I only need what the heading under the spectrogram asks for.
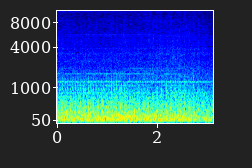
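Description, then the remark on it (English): A helicopter flying toward a nuclear power plant, its steady, loud rotor drone filling the whole stretch, a dense low-frequency rumble with rapid choppy pulsing and no pauses. “Tell me how a nuclear reactor works, or I'll have one of these soldiers throw you out of the helicopter.”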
